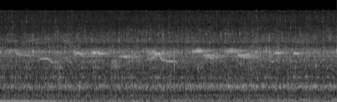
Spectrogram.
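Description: Water trickling and gurgling steadily through an aquaponics system, with short bubbling chirps throughout and a low hum underneath.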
